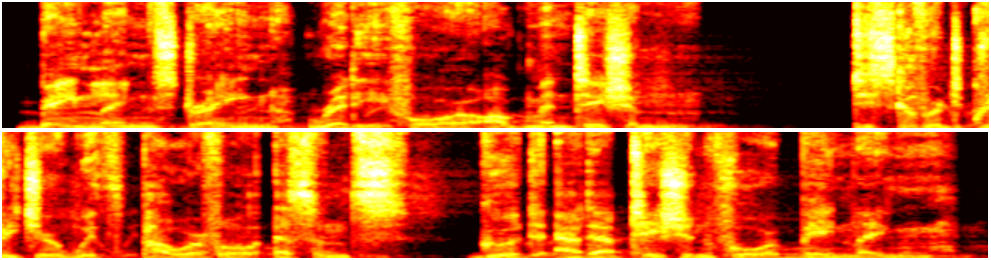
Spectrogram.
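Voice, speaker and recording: An actor playing an inhuman insectoid evolution master in a video game, clinical and detached, speaking in clipped, guttural phrases. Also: male voice, extremely low pitch, heavily acted. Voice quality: gravelly, guttural. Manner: clipped telegraphic phrases without articles, deliberate. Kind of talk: video game character dialogue.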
